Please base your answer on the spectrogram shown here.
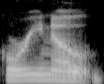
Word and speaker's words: Guarino: By the way, I saw someone in your chat saying Guarino is Italian. I know that, but the way Will pronounces it is actually how a Latino person would pronounce it.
